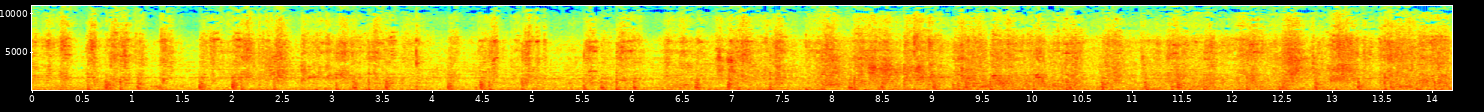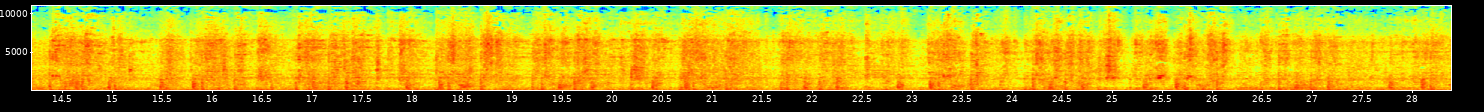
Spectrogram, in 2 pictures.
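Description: Freight train's open gondola wagons rolling past close by: a steady loud rumble with a continual clatter of wheels over rail joints.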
